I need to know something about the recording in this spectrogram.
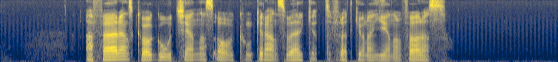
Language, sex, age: Swedish, male, 24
